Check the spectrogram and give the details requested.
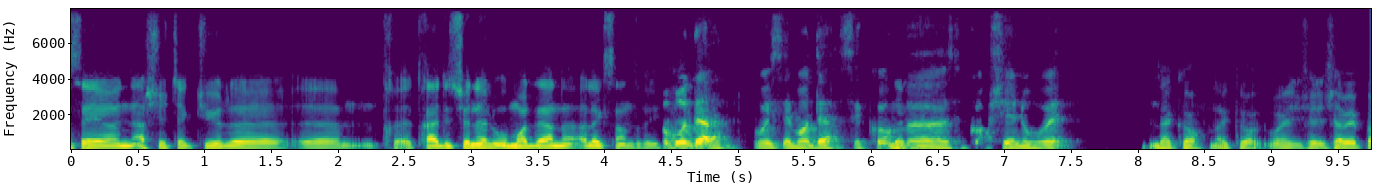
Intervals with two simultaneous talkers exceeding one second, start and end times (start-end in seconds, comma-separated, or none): none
